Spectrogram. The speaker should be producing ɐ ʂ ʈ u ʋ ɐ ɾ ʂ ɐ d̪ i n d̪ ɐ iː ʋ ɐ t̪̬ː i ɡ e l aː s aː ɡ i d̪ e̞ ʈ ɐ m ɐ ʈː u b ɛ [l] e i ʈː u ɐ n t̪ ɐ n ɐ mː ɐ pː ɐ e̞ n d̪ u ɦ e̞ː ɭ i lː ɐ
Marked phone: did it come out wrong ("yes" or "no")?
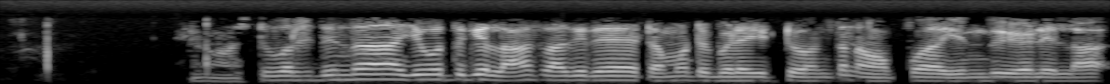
yes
